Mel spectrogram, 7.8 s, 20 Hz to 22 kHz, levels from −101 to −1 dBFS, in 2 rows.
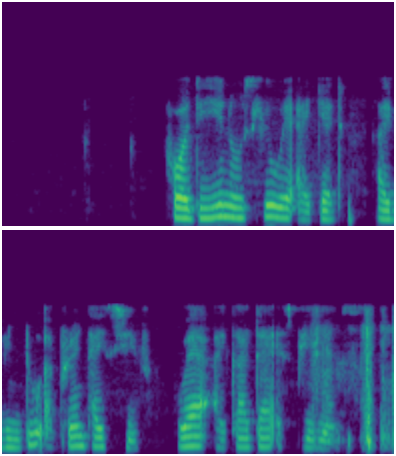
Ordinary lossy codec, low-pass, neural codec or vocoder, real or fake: none; 5.4 kHz; none; real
